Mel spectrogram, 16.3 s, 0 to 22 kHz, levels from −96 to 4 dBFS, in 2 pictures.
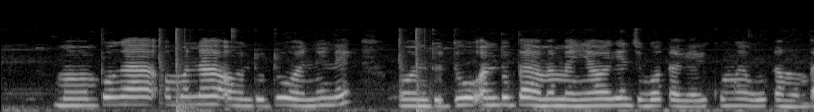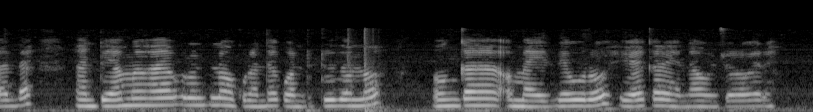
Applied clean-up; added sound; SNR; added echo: none; Slam; 15 dB; none.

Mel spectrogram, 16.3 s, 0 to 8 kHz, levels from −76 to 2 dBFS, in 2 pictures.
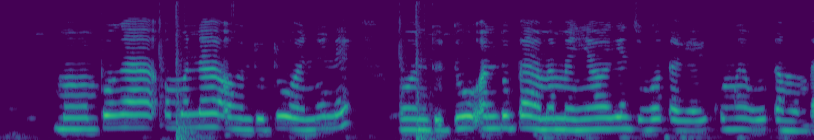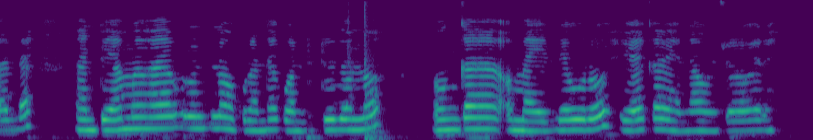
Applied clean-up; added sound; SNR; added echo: classical method log-MMSE.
